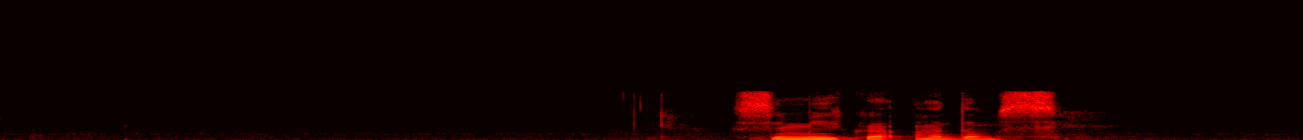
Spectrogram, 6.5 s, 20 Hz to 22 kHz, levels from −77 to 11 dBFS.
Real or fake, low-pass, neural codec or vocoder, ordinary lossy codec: real; none; none; none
